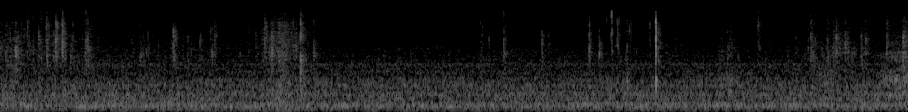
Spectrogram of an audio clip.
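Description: Near silence: faint background hiss with scattered light clicks and crackles, one sharper tick about three seconds in.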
